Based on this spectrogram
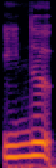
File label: dog, japanese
